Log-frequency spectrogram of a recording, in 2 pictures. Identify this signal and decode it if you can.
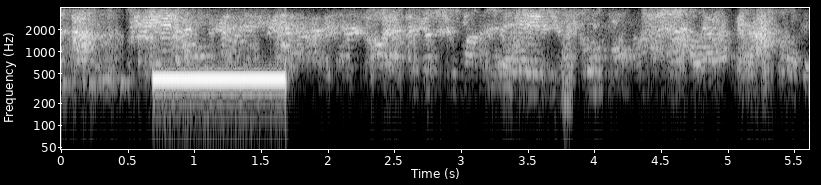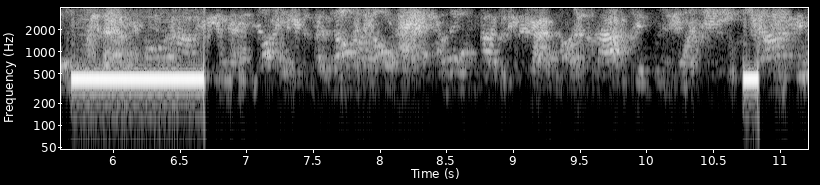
Ringback tone (Europe, 425 Hz), with speech.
